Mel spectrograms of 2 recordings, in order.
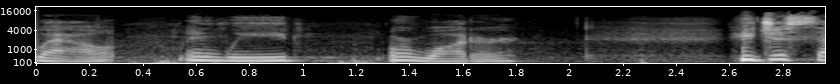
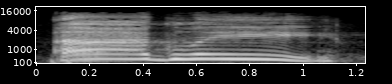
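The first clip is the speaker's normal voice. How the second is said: loud, slow, higher yell; 7 semitones higher, 5 dB louder than usual. Acted. Angry Charlie yelling at a gardenia, loud and slow. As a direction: bellow the insult slowly. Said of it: "he yelled at them".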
